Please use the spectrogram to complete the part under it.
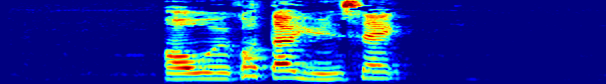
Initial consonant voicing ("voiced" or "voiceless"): voiced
